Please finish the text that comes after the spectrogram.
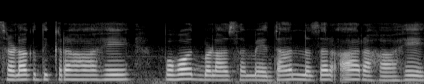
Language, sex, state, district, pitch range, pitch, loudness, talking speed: Hindi, female, Madhya Pradesh, Bhopal, 205-225 Hz, 220 Hz, -19 LUFS, 170 wpm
